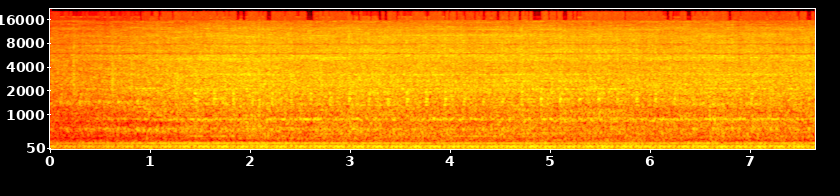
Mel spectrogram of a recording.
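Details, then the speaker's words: 1951 Ford F1 pickup fitted with an older Chevy engine with single-barrel intake, hood open: even, low steady idle, smooth regular beat, no knocks, ticks or misses; quiet, normal idle. "And you can hear how quiet that engine is. I mean, it just runs perfect."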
